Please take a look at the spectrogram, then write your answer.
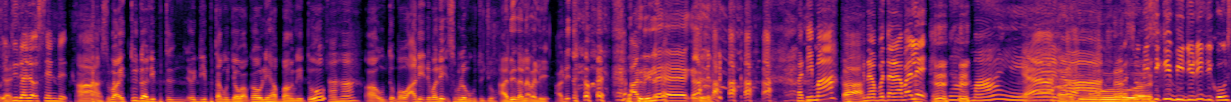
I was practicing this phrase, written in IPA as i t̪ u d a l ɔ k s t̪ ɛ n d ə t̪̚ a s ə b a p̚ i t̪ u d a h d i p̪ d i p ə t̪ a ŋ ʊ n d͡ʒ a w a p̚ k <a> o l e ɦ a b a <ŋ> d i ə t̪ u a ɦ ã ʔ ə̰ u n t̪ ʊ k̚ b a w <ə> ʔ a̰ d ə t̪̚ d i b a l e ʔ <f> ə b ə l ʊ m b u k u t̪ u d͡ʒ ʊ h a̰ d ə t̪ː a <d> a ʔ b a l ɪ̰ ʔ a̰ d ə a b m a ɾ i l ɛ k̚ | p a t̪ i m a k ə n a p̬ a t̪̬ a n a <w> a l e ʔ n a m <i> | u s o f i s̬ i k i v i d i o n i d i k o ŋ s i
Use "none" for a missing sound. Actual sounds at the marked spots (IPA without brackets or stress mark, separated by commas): a, ŋ, a, s, n, b, a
